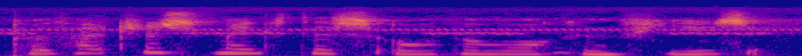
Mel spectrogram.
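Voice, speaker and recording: A woman delivers an ASMR roleplay monologue as a guarded, coolly predatory shapeshifting monster who eats hearts, sounding dismissive and wistful. Her natural voice is on the high side and fast, against clear background noise of crickets, frogs, and other night insects.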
